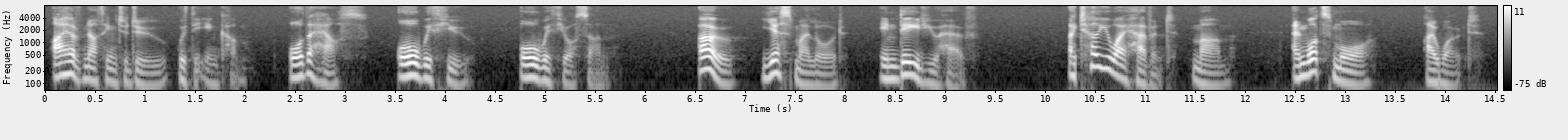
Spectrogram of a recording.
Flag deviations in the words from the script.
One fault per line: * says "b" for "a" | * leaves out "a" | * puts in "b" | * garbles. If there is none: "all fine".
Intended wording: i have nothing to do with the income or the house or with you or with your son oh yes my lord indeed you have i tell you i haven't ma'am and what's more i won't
all fine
